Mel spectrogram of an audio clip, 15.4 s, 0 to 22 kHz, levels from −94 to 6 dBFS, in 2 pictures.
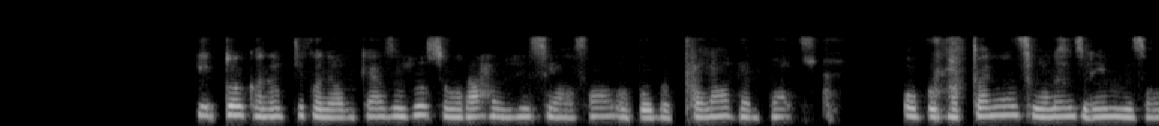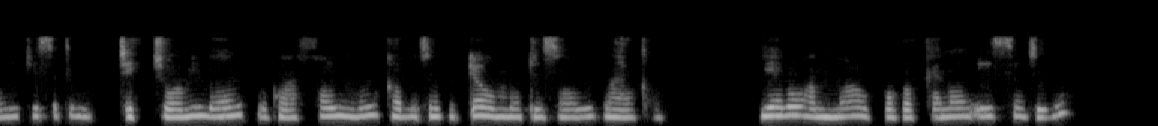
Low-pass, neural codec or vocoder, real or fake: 7.2 kHz; codec, 16 kHz, 1.1 kbps, Voila-Tokenizer; fake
